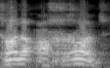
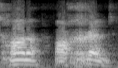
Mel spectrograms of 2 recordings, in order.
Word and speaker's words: Hannah: i i am not the best one for pronouncing things properly and i totally uh i've always called her hannah a rent it's not it's hana the r is rolled and the r e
